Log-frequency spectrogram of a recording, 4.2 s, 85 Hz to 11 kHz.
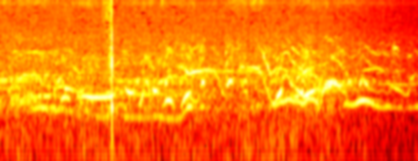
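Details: Gray wolves in the Apuan Alps park, Italy, 2014, howl together in a wavering, rising and falling chorus; pups answering played-back recorded calls first confirmed breeding there.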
